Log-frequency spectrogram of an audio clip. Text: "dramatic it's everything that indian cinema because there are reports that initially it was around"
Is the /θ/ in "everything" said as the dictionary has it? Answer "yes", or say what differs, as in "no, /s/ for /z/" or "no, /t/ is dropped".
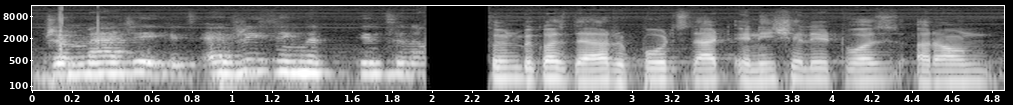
no, /t/ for /θ/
